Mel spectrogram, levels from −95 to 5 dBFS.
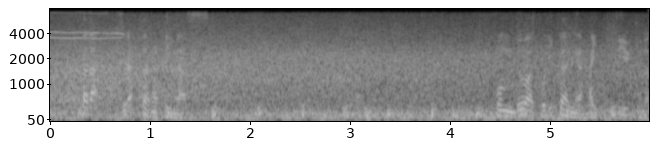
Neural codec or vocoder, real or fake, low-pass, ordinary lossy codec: none; real; 7.2 kHz; none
